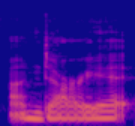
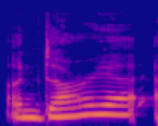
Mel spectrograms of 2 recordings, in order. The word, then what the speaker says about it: Undaria: And, you know, I for a while was pronouncing it Undaria like an idiot. So if you, like me, cannot read, I've just helped you sound smart because it's actually Undaria, Undaria algae body oil.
